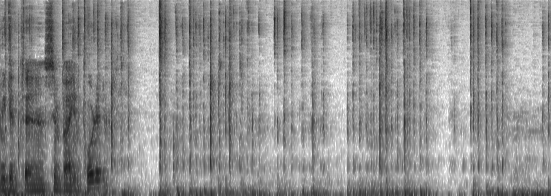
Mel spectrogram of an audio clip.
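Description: Computer keys click as someone types.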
